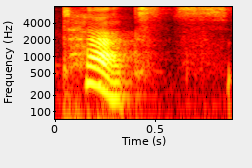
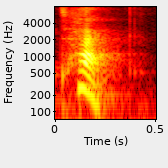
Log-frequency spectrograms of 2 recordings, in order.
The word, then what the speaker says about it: texts: So, a word like texts might end up sounding like tech, just one one sound, not three.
